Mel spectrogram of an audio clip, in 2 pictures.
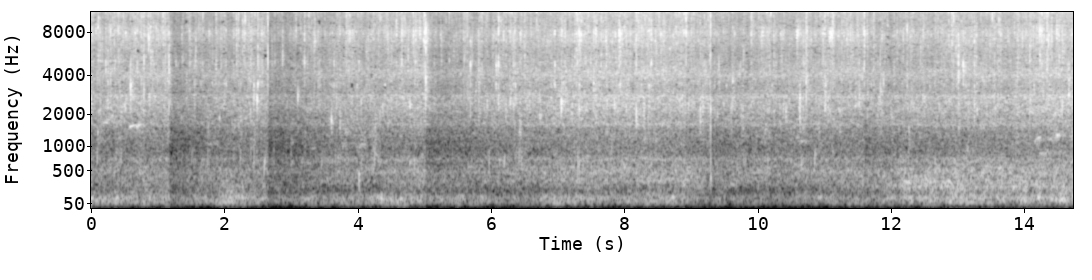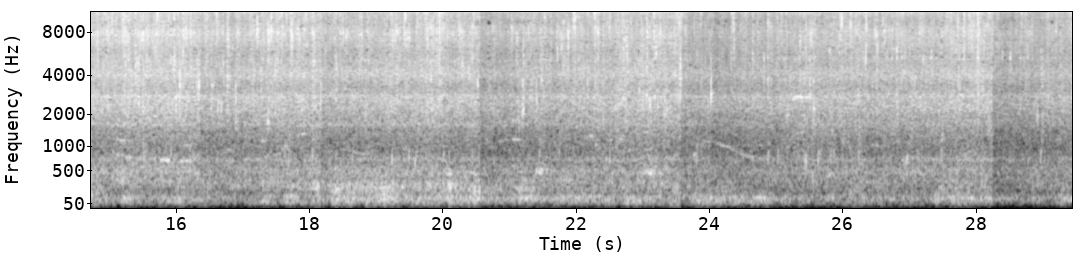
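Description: Heavy rain falling steadily on a tile roof, growing somewhat louder and fuller about halfway through.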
